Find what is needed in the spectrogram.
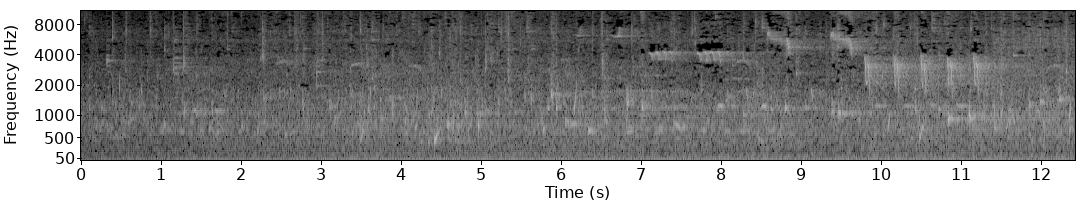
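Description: Nature ambience fading in: birds chirping over a trickle of running water, growing steadily louder, with quick repeated chirps near the end.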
